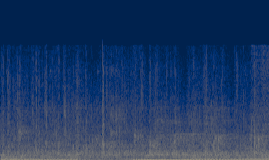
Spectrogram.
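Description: Congregation clapping their hands, heard as scattered claps over soft background music of low, held keyboard notes that pause briefly near the middle.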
